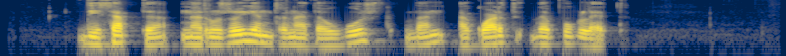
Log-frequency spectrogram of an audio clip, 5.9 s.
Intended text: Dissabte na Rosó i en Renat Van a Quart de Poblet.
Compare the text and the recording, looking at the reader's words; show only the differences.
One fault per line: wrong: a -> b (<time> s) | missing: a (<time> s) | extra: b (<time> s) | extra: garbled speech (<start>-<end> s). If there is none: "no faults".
extra: August (2.5 s)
